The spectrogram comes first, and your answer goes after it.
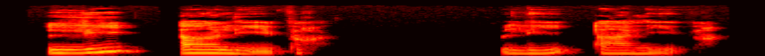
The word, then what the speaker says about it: lit: Lis un livre. Lis un livre. Le T is silent and E at livre silent as well.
